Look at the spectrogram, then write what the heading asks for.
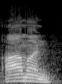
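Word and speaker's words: almond: यदि ए और यू के बाद एल हो तो एल साइलेंट होगा। ए और यू के बाद एल। ए के बाद क्या है? एल है तो इसे क्या पढ़ेंगे हम? आम यानी कि बादाम।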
